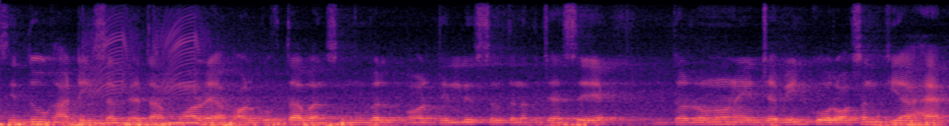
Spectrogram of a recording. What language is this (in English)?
Urdu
